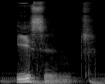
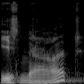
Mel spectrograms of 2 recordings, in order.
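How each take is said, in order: First: Is and not are joined into one word. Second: Is and not are said as separate words. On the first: The speaker calls it right. "mejor di" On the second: The speaker calls it wrong. "En vez de decir"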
